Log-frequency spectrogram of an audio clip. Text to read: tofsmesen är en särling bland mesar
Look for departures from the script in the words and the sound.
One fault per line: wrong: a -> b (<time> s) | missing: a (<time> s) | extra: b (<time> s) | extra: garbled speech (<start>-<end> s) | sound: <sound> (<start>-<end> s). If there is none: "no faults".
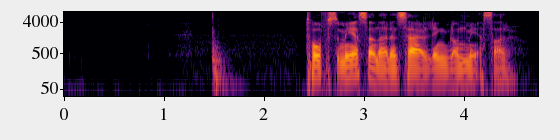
sound: thud (1.5-1.9 s)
